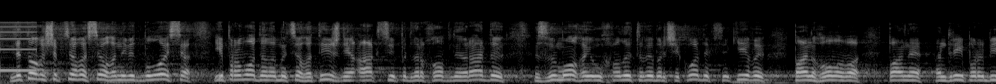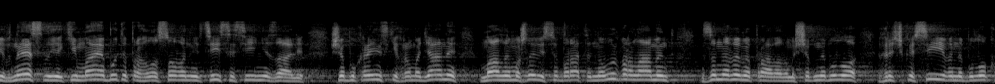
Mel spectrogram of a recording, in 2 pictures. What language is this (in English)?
Ukrainian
